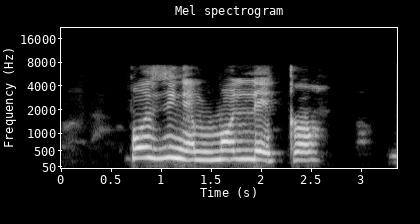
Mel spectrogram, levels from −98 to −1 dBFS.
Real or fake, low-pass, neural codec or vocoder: fake; 7.2 kHz; codec, 16 kHz, 4 kbps, FreqCodec, larger model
